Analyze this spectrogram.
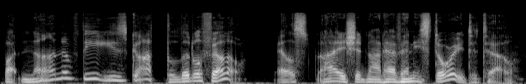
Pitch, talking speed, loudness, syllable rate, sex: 155 Hz, 195 wpm, -18 LUFS, 5.0 syllables/s, male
